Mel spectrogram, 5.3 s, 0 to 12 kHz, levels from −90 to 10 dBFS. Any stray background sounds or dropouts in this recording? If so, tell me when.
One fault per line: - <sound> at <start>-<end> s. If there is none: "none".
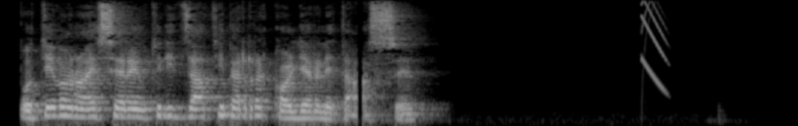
- dropout at 2.4-2.4 s
- chirp at 4.3-4.5 s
